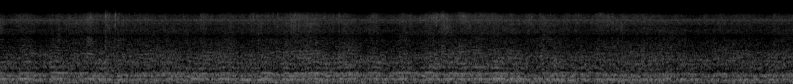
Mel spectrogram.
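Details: Bees recorded on 27 September 2018: a dense, steady droning hum from many insects, low and continuous throughout with a faint higher hiss above it, no pauses.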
